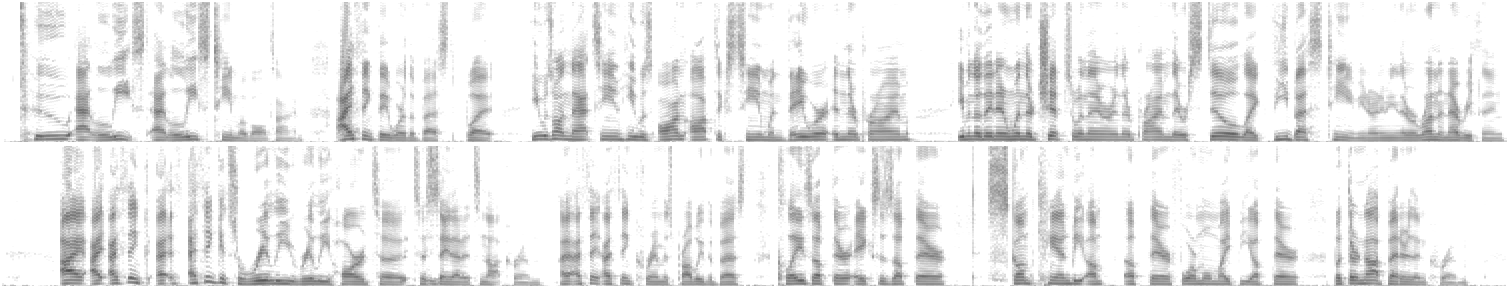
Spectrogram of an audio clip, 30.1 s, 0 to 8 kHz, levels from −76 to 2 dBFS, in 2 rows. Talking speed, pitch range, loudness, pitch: 225 wpm, 140-170 Hz, -36 LUFS, 155 Hz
